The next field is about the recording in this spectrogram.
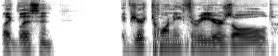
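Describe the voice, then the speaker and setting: A man's voice: mid-range voice, a little slow, fairly bright tone, no room sound, clean studio sound. A man hosting a podcast, chatting crudely and jokingly and reading out chat comments. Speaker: podcast host.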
